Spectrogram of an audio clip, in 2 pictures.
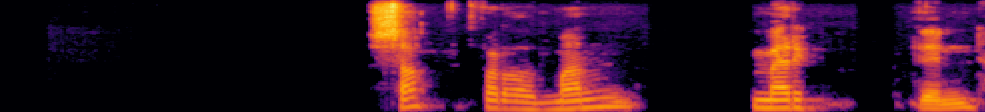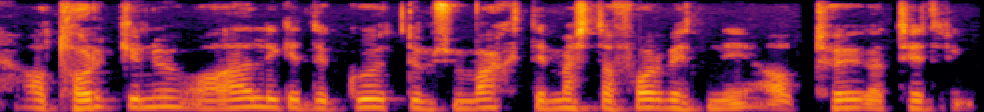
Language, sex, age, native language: Icelandic, male, 20-29, Icelandic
